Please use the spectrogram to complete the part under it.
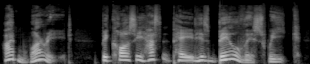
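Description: A reader voicing a worried, sharp-tongued innkeeper's wife who questions her strange guest. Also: mid-range voice, very animated, slow pace, creaky, slightly rough, no room sound, clean studio sound, pitched above the performer's own voice, full character voice.

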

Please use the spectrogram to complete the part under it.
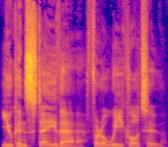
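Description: A man voicing a worried, guilty man who speaks in a measured, earnest way. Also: mid-range voice, sing-song, darkish tone, no room sound, clean studio sound, close to an everyday voice. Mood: urgent. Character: worried Englishman, quietly guilty.

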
